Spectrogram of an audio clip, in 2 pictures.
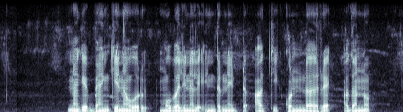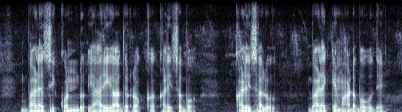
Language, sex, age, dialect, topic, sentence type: Kannada, male, 25-30, Central, banking, question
